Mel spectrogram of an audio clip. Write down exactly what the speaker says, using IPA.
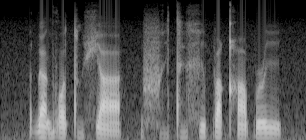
ɗaɡwɔtṳça | fi̤te̤xi peqʰapɹi

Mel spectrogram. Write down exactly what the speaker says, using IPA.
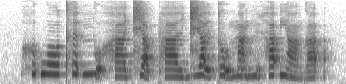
hʊ˦ʔwɔ˦tʰɛ˦ʔ ɲo̰˦˨ hä˨t͡ɕä̰˦˨ pʰa˨ɪ̯d͡ʑa̰˦˨ɪ̯ to̰˦˨ʊ̯mã˦˨ŋĩ˦˨hä˦ʔ jã˨ɡä˦ʔ

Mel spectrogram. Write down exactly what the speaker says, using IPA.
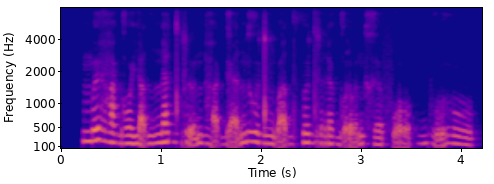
mɘɦaɡoja̰d nædɡrṵnɦa̰ ɡæ̰nɣud ŋʷa̰d θudrœɡo̰ ɾo̰nxɘ fo̰ | bʱṵɦuː

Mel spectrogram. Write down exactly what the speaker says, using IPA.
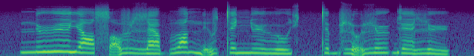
nʉːɪ̯jeə̯ sˤḭv ɮæbðˤi nḭvteɲyː ðuːçtːeb ɮṵɮʉːɡeː ɮy

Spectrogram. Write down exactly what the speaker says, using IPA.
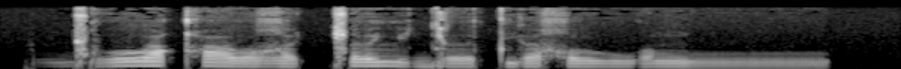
ɡ͡ǁoːqʰoːʁə ǁəlʲəɟəː tjəχuːwɔ ŋuː

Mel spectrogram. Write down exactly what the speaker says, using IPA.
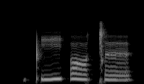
pʼiʔɔǀə

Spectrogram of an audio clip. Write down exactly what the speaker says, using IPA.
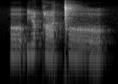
ɔʔiqa ǀɔ

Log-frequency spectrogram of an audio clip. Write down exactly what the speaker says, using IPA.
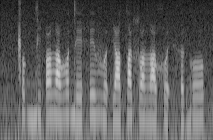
ǁoɡdiʔ oðˤiʁʷə dehe vəʔitˤəsʷe ðˤeχʷeʔhəɡo

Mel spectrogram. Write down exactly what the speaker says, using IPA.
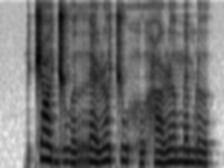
t͡ʃɑ˥˧ɐ̯d͡ʒu˧˩˧ɐ̯ ræ˧˩˧ɭʌ˥˧t͡ʃu˧˩˧ hʊ˩˧˩hɑ˧˩˧ɭɜ˧ mɛ˧mɽə˧˩˧

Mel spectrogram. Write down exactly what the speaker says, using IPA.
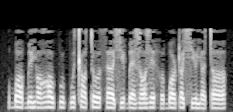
ɓɔɓɪjɔ ɣɔkʷɜ kʷɪtɽɔ tʊ θɜsʲʌɓɛ zɔzɪhʊ ɓɔʈʌ sʲʊjɜt ʌ

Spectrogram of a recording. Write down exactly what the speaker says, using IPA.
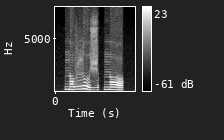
nɔvɮoʒ | nɔ

